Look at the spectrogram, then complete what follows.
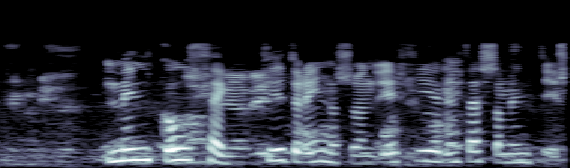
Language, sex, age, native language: Icelandic, female, 15, Icelandic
